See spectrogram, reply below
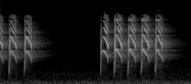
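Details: Pet Indian ringneck making high, sharp down-slurred squawks: three in quick succession, a one-second pause, then a run of six at roughly three per second.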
